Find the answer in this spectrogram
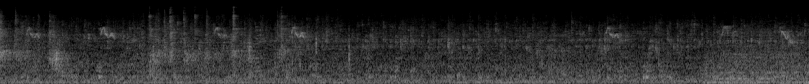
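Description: Scattered short, high chirps sliding downward, half a dozen or so, over a steady rushing background hiss, with a few faint clicks.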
